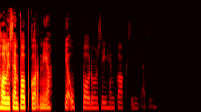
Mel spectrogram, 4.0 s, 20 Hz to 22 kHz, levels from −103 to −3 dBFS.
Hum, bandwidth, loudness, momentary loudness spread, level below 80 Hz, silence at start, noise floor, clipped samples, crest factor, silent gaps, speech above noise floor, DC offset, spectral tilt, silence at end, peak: none; 15 kHz; -29 LUFS; 27 LU; under -90 dBFS; 0 s; under -90 dBFS; under 0.1%; 26 dB; none; over 59 dB; under 0.1%; -5.5 dB/octave; 2.3 s; -6 dBFS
